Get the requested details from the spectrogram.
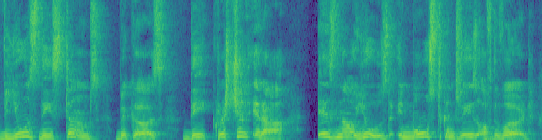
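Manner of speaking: very slow, clear model reading like dictation.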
